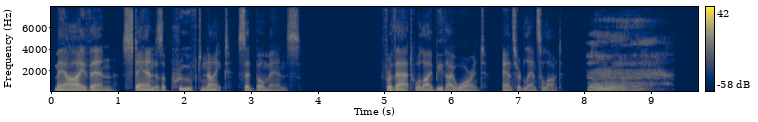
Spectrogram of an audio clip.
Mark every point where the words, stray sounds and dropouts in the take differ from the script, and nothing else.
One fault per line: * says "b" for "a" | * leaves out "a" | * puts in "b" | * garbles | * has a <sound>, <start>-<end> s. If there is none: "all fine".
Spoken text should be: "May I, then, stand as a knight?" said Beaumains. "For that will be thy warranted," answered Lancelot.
* puts in "proved"
* puts in "I"
* says "warrant" for "warranted"
* has a sigh, 8.0-9.4 s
